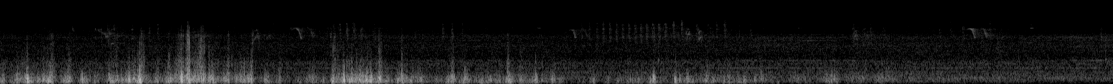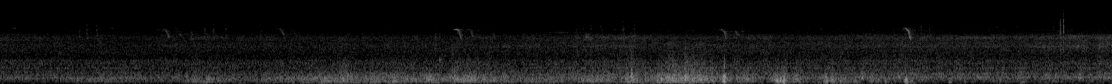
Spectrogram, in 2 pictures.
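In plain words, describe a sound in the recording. An electric freight train rumbles along the tracks in the distance.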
